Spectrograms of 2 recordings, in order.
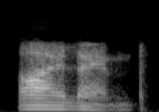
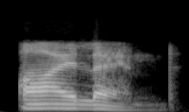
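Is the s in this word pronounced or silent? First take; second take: silent; silent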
